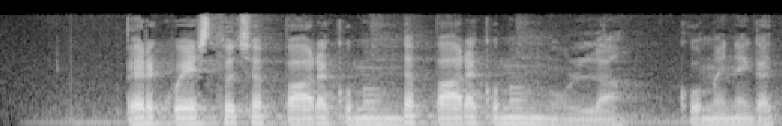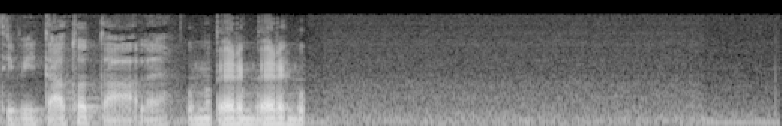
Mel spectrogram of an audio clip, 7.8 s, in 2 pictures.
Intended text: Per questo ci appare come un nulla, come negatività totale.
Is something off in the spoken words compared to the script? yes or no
yes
